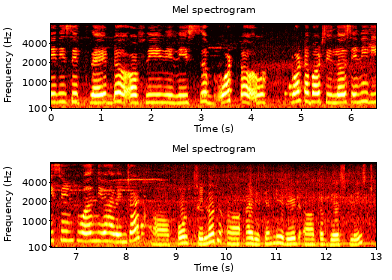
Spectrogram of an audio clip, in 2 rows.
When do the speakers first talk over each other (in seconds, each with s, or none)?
none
